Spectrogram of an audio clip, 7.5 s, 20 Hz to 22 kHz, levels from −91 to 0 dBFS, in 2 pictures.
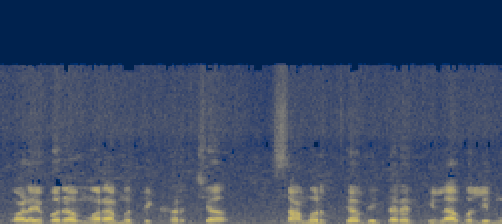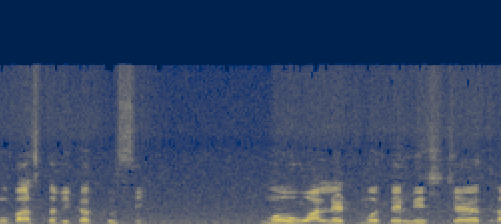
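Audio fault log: throughout, noise suppressor artifacts: the suppressor pulls the room noise down by about 17 dB wherever it judges a band to be steady noise, working frame by frame. So the background drops away in the gaps and comes back up under the speech. The room noise sits only about 14 dB below the speech.
0.07–1.71 s, 2.06–4.86 s, 5.72–5.81 s, 6.22–7.5 s, speech cut by the noise suppressor: in these stretches the suppressor mistakes quieter parts of the speech for noise and turns them down along with the background, by up to about 18 dB at worst. Softer consonants and word endings sound swallowed or faint, adding up to roughly half a second in the first span, around a second in the second, a brief moment at 5.72 s, and about half a second near the end.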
